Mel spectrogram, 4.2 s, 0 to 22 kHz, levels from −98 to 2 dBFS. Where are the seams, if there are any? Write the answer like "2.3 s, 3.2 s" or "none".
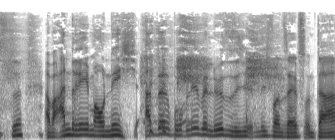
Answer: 1.7 s

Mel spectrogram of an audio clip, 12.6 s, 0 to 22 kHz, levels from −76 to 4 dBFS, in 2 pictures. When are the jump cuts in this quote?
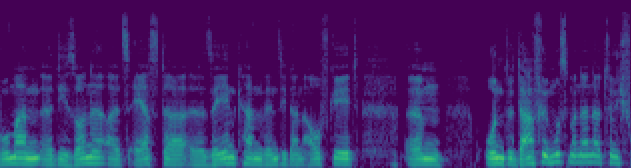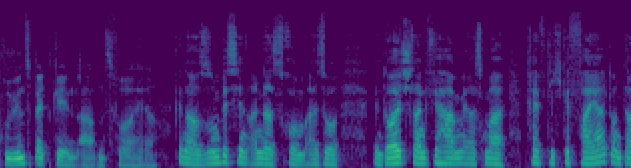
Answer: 10.6 s

